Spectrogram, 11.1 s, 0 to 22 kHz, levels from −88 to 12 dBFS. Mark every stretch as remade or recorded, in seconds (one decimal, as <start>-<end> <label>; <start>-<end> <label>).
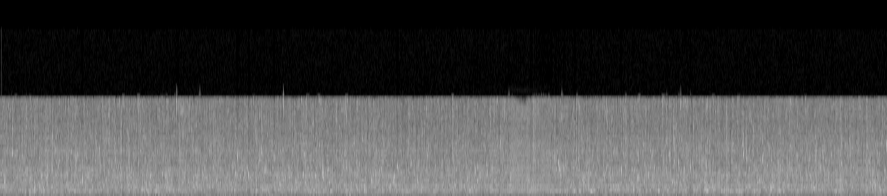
0.0-6.4 recorded; 6.4-6.9 remade; 6.9-11.1 recorded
